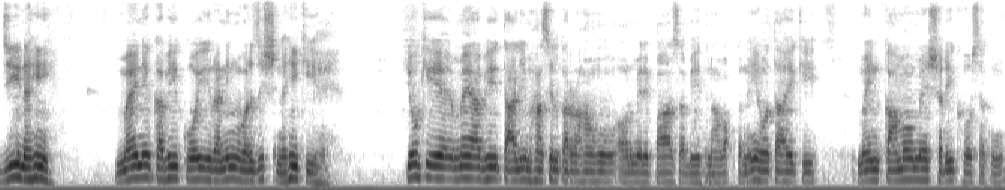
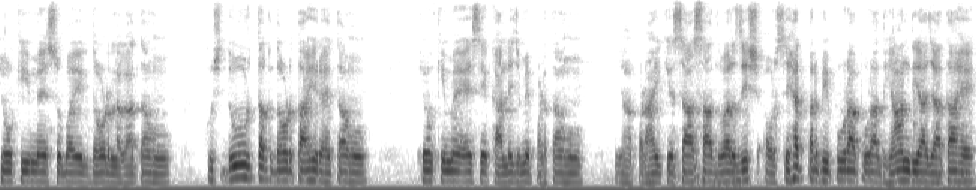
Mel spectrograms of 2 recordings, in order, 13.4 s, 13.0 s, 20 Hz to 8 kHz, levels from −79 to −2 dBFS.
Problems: constant background noise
